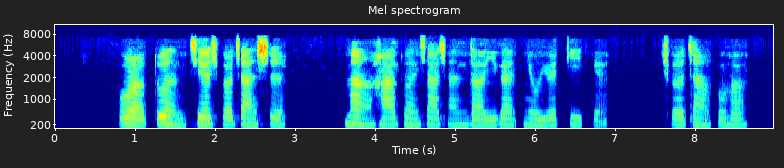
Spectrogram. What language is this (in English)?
Chinese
